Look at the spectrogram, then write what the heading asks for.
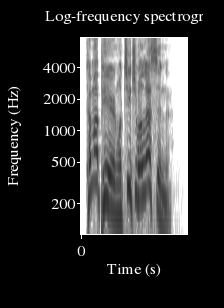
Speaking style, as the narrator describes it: the men from the outpost shouted to Jonathan

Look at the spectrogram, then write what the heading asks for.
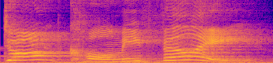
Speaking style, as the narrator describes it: Phil screamed to the empty deck

